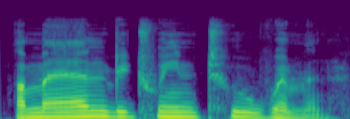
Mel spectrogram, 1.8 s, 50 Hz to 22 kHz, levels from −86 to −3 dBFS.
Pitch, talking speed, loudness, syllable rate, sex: 135 Hz, 170 wpm, -17 LUFS, 4.6 syllables/s, male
